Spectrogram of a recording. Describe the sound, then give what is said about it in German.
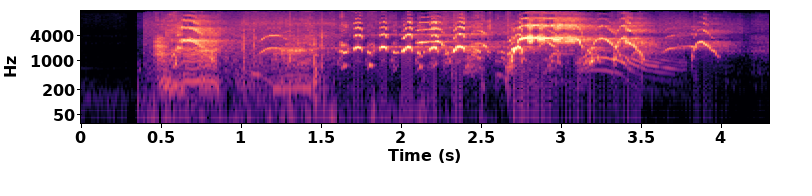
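A burst of high-pitched animal calls: shrill, overlapping squeals and hoots from several bonobos, rising and falling in rapid succession for about four seconds, fairly loud with no talking. “Ja, so klingen Bonobos.”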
